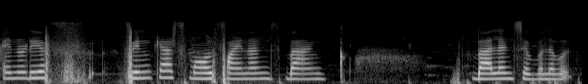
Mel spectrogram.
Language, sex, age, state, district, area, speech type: Tamil, female, 18-30, Tamil Nadu, Krishnagiri, rural, read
